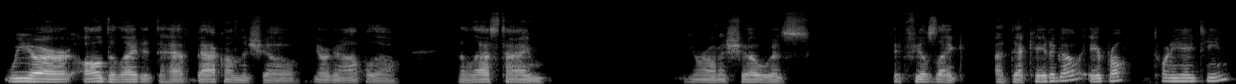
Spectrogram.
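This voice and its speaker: A man's voice: fairly low pitch, unhurried. A man hosting a podcast, chatty and friendly, asking short easy questions. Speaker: podcast host. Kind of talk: casual interview hosting.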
